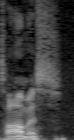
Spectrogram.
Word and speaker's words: Thom: We're not pronouncing the H when we say Thomas.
